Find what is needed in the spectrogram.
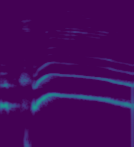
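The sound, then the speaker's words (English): A man's voice imitates a degenerate hound's howl: a short yelp, then a long, loud, sustained wavering howl that slowly falls in pitch. “Okay, and then the degenerate hound howls. There's little bits of garbage that actually fly out of its hefty jowls.”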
